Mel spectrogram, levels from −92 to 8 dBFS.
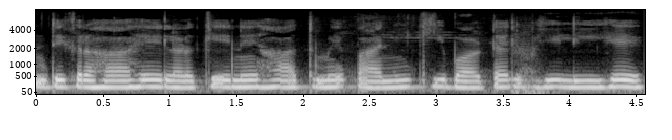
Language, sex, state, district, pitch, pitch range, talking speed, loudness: Hindi, female, Bihar, Patna, 180 Hz, 175-185 Hz, 170 wpm, -14 LUFS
